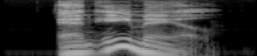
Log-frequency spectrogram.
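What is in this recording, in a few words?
an Email, english, male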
